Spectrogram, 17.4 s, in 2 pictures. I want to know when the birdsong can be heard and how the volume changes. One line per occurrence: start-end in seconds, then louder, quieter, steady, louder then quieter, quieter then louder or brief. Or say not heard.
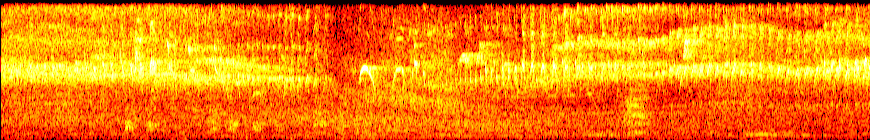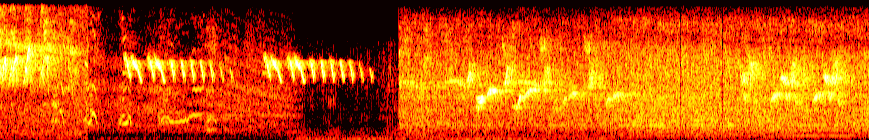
0.0-17.3 steady.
